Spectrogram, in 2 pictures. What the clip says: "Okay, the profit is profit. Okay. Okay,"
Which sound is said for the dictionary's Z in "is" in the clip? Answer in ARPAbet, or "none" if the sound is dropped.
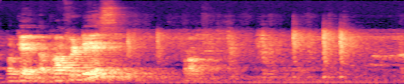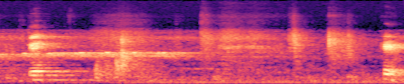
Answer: S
